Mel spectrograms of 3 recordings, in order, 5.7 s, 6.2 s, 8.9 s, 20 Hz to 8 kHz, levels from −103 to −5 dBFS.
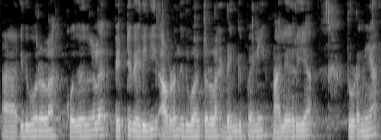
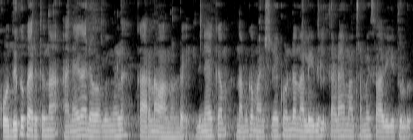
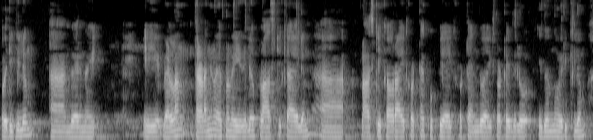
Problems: none marked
